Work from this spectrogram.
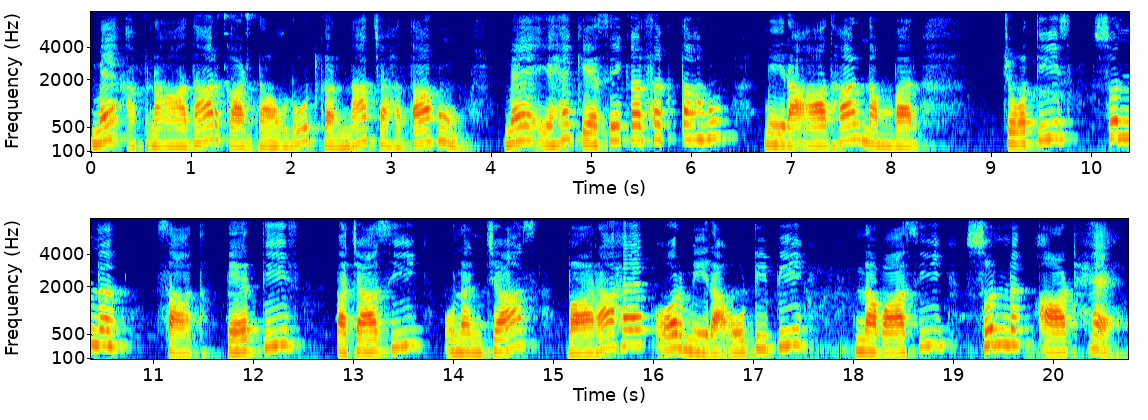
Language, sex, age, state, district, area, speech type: Hindi, female, 45-60, Madhya Pradesh, Narsinghpur, rural, read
